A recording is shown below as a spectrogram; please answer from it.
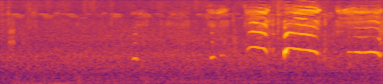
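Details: Six-week-old Alaskan Malamute puppies, with their father, give thin, high whimpers and squeaky whines, some sliding downward in pitch.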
